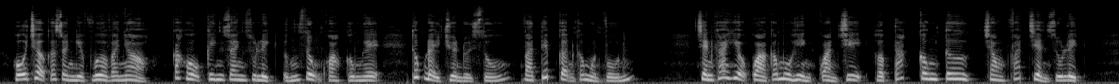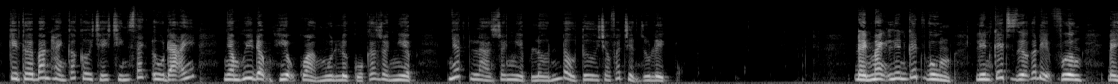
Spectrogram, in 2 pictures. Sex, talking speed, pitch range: female, 255 wpm, 185-240 Hz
